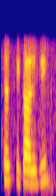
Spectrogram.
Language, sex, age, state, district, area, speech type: Punjabi, female, 18-30, Punjab, Pathankot, rural, conversation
